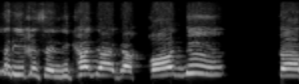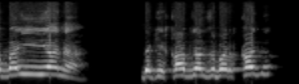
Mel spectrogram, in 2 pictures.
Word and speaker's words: قد تبین: متوجہ رہیے ادھر، یہاں پہ ہے قد تبین، لکھا جائے گا قرآن شریف میں اس طریقے سے، لیکن تلفظ کر دیں گے قد تبین.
